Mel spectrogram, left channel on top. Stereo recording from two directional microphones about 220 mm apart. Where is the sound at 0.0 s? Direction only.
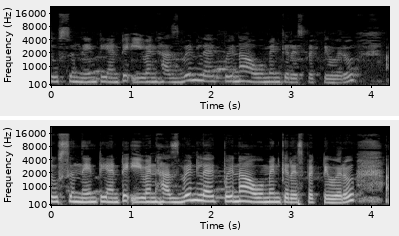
40° right (ahead or behind).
